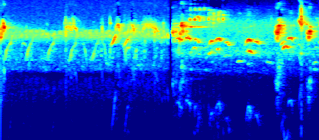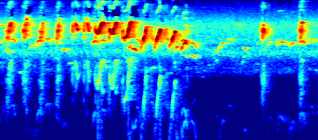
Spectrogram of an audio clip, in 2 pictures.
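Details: High, thin song from an eclipse-plumaged purple sunbird in a garden: quiet ticking notes at first, then bursts of quick, shrill, jumbled chips that grow loud before fading.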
